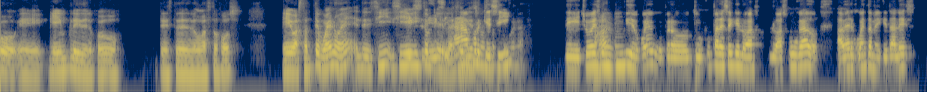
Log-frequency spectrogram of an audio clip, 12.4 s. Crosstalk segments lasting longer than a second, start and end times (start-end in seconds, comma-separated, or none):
5.3-6.9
